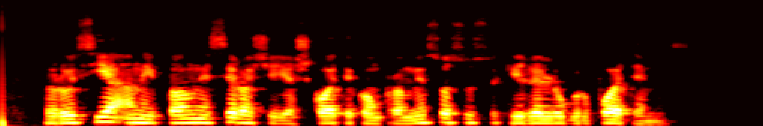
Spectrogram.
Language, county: Lithuanian, Kaunas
